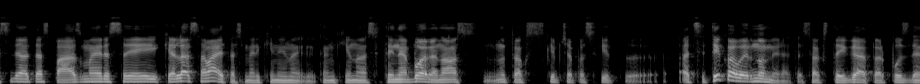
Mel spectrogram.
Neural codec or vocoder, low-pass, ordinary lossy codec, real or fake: none; 7.2 kHz; Opus, 32 kbps; real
